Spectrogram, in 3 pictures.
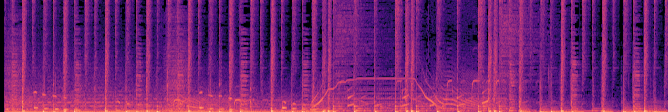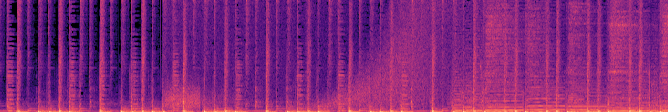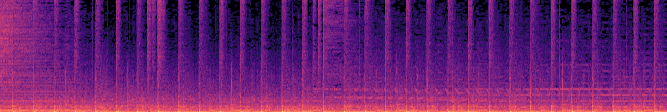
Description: ご機嫌な口笛も◎のCOSIMIC/FUNKブレイク！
